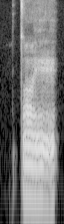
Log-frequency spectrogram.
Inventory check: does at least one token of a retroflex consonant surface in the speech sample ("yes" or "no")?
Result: no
